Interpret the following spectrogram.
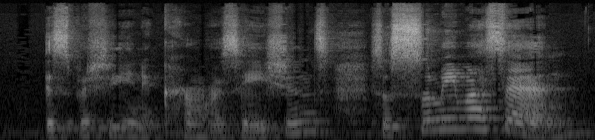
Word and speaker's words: sumimasen: especially in conversations so sue me my sin is the definitely the right way to say it but often we kind of slide in to see my sin so me becomes II see my sin that's faster to say it where this would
